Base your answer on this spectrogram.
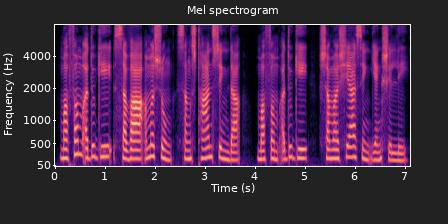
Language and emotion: Manipuri, neutral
